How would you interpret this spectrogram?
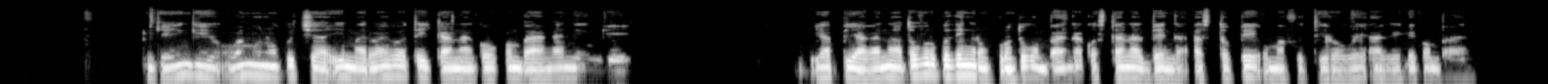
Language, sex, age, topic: Oshiwambo, male, 18-24, finance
